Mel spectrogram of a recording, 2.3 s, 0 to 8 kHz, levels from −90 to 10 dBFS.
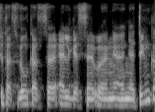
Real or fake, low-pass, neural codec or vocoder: real; 7.2 kHz; none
